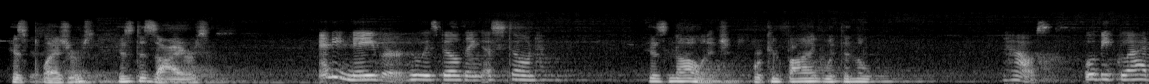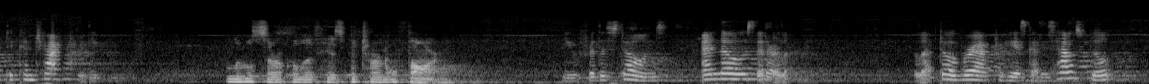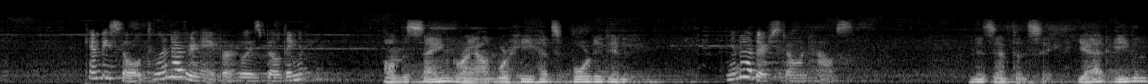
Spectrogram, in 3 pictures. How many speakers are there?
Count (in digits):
2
